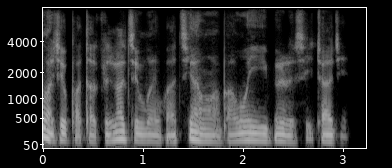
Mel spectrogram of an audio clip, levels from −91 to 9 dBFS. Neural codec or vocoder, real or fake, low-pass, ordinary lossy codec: codec, 16 kHz, 2 kbps, X-Codec, HuBERT features, trained on general audio; fake; none; none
